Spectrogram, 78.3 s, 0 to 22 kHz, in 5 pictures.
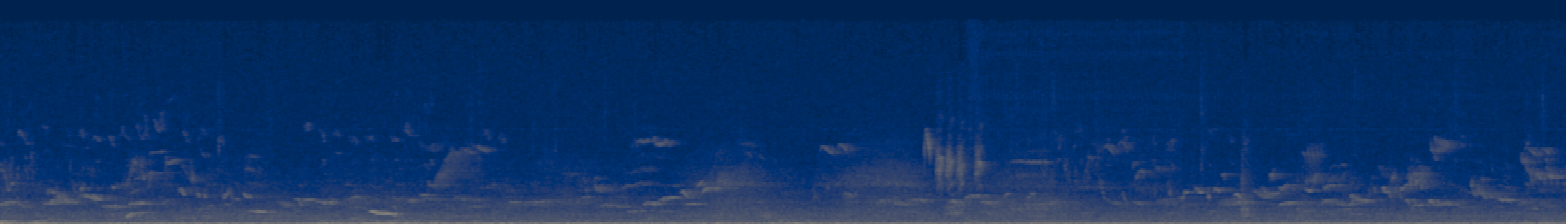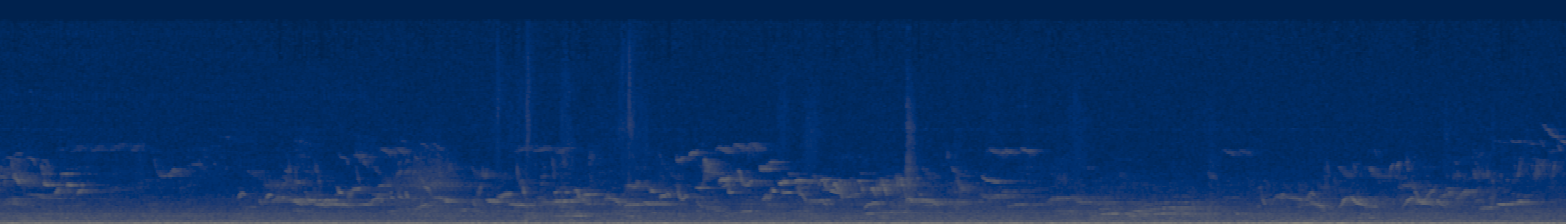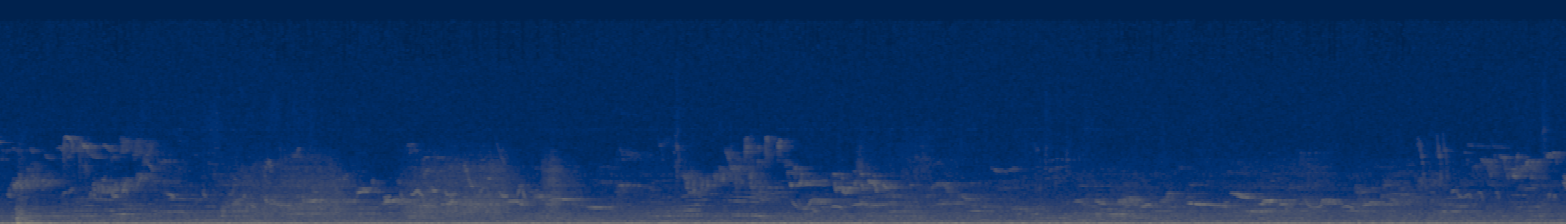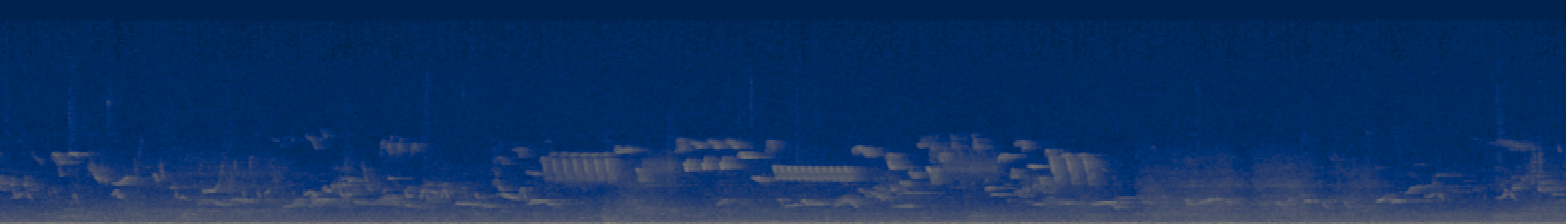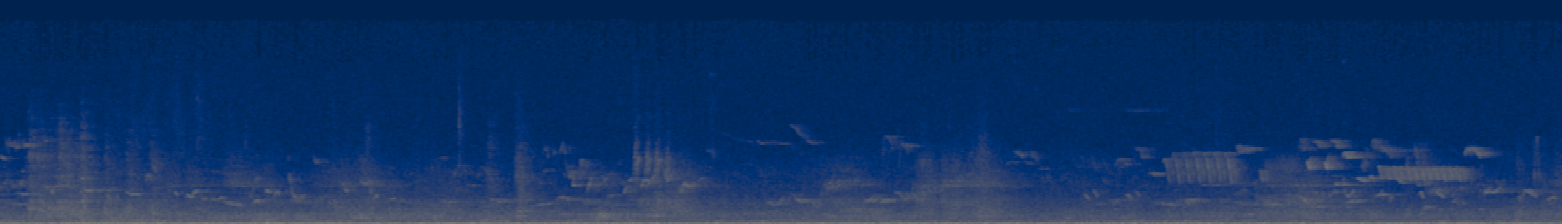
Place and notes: Hampstead Parish Church Churchyard, Hampstead, London - Hampstead Parish Church Churchyard
birds, people chatting, construction site nearby
18°C
5 km/hr 130
Greater London, England, United Kingdom, 30 March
